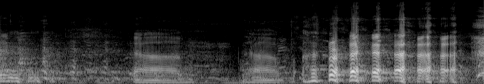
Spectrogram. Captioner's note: board members laughing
